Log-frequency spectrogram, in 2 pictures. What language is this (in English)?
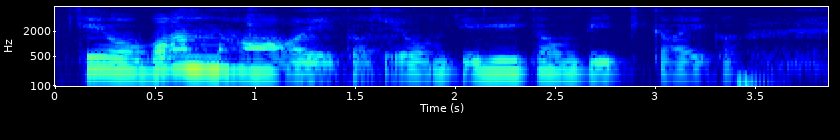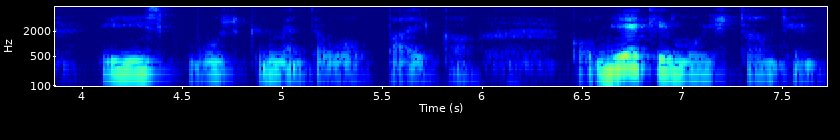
Finnish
